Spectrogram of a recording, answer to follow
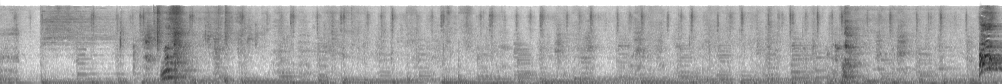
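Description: Small white dog barking: one bark about two seconds in, then several barks near the end, over background music.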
